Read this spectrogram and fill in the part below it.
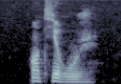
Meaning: antired
- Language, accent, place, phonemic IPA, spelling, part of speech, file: French, France, Lyon, /ɑ̃.ti.ʁuʒ/, antirouge, adjective, LL-Q150 (fra)-antirouge.wav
